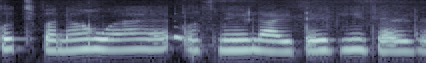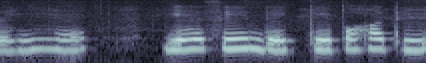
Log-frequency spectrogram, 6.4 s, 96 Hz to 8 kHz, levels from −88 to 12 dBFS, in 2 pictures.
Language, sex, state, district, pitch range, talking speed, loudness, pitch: Hindi, female, Rajasthan, Jaipur, 240-260 Hz, 160 wpm, -15 LUFS, 245 Hz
